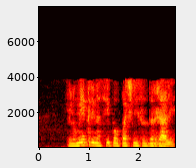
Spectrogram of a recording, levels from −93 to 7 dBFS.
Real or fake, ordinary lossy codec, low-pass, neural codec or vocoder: real; AAC, 16 kbps; 7.2 kHz; none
